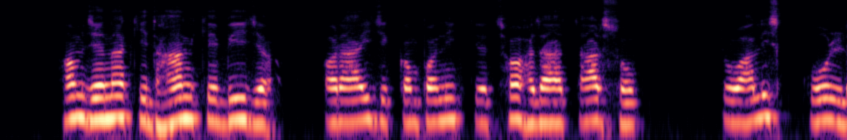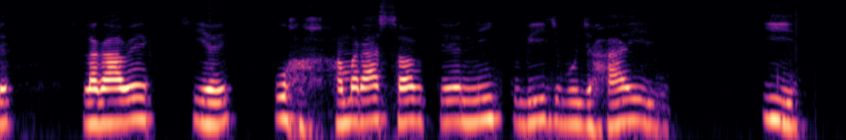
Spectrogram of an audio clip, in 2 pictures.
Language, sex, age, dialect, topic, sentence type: Maithili, male, 25-30, Eastern / Thethi, agriculture, question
